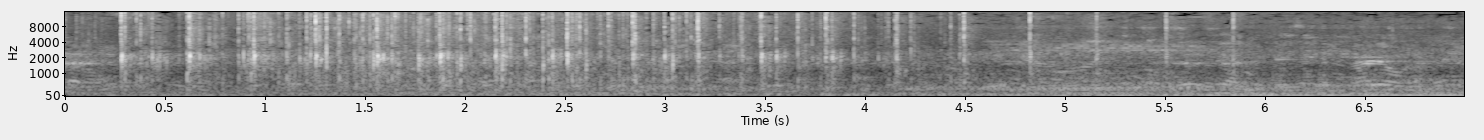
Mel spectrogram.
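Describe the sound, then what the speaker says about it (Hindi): Welcoming applause at a ceremony in Doiwala, Dehradun honouring martyr Major Durga Malla of the Azad Hind Fauj: crowd clapping crackles steadily, then fades into a murmur of voices and room noise. "जोरदार तालियों से स्वागत।"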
